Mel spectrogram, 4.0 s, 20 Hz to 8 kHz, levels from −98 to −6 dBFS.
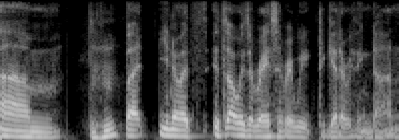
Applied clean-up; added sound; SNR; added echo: none; none; none; none.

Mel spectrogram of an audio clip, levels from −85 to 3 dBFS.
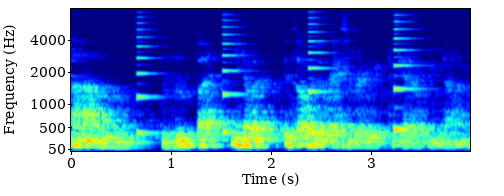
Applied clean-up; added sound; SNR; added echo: none; Ringtone; 10 dB; reverberation time 0.9 s.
